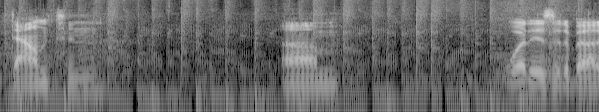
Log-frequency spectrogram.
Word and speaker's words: Downton: it about downtown downtown i keep wanting to call it downtown because it just looks like that's how you say it downton um what is it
